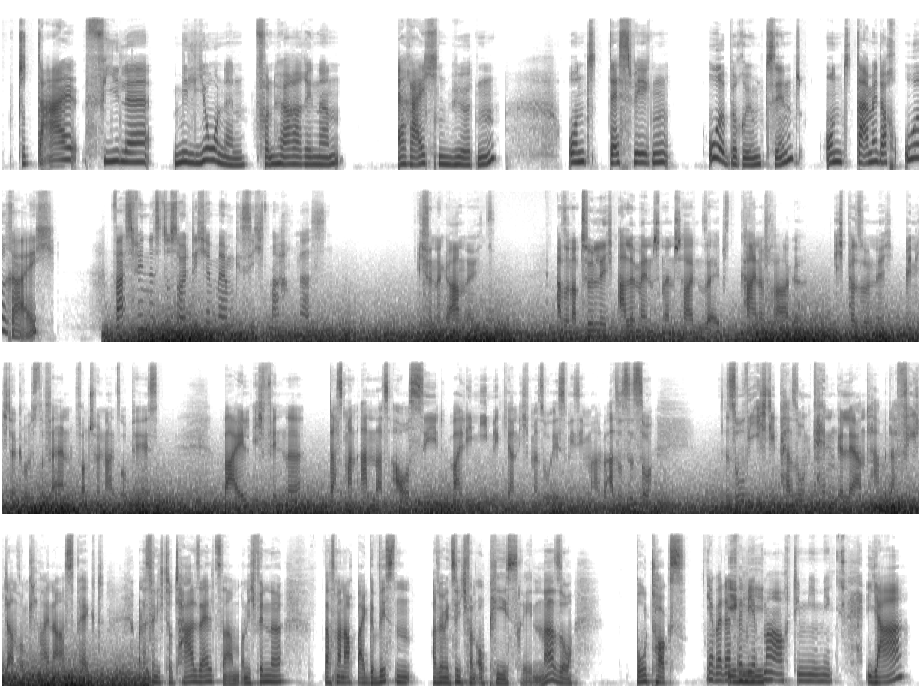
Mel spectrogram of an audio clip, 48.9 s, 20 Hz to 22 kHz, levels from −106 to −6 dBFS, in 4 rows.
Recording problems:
wind noise on the microphone; heavy; from 14 to 39 s; 1 dB above the speech

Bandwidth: 14.5 kHz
